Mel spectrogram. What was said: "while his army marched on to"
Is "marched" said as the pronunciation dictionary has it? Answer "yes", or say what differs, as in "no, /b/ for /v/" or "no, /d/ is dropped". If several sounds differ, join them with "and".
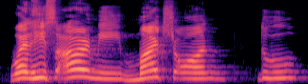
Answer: no, /t/ is dropped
